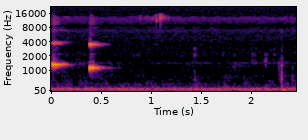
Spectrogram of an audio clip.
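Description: Two short, high electronic chirps of a notification sound, the second about half a second after the first and slightly lower, over a steady low hum.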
